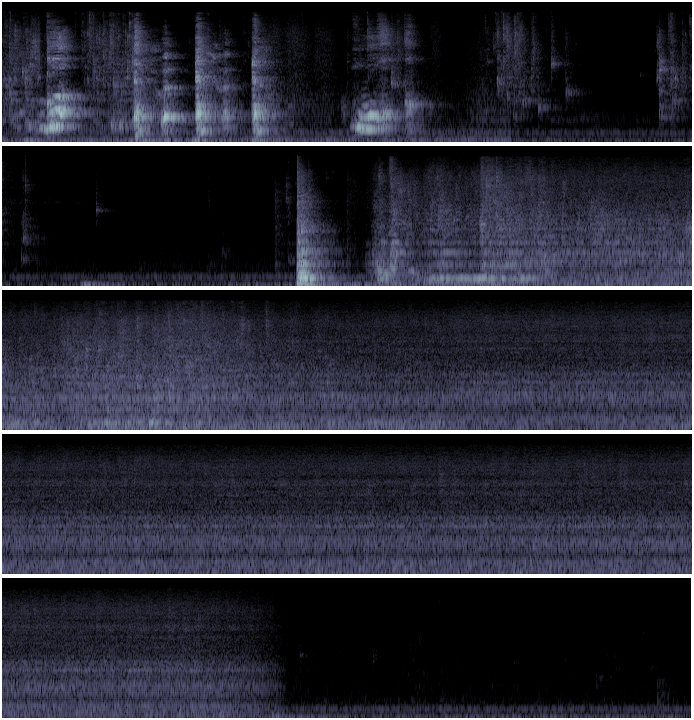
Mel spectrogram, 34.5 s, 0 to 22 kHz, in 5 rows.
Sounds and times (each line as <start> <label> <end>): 0.1 Woman vomiting into toilet 2.9
3.5 Woman vomiting into toilet 4.3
